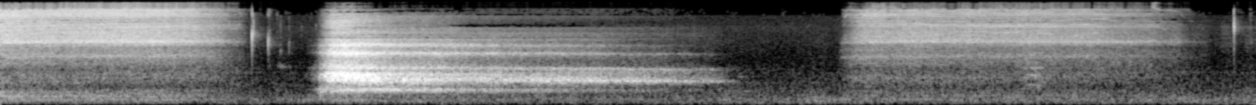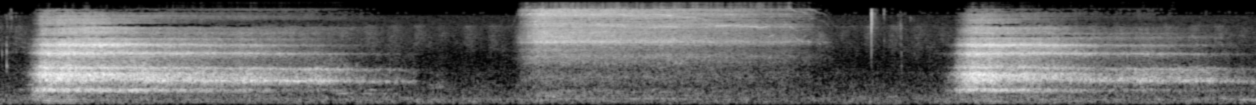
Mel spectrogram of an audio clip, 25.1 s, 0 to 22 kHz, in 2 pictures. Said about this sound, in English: 3 breaths, in through the nose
